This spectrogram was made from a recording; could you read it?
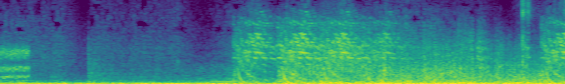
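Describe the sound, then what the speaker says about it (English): Torpedo explosions strike ships in a Star Trek starship battle game, the USS Stargazer against a Ferengi Marauder: a sustained, dense rumbling blast that swells after a brief lull and keeps roaring loud to the end. "So it seems the torpedoes cause hull damage."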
